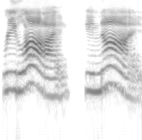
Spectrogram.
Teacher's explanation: We have a couple of two-syllable words, rely, deny. Do you hear how that's accented in the second syllable? So occasionally, very occasionally, a Y still says I in a two-syllable word.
